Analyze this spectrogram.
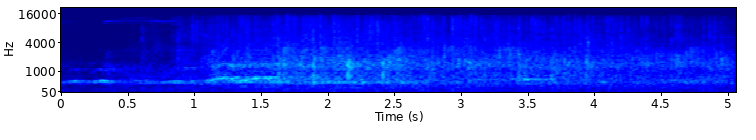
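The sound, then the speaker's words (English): An audience claps along to the words of a song in a steady, dense wash of applause that swells in after a brief quieter start and holds at a fairly loud level, with a faint voice underneath. “I pray that you're clapping to the words, if you can hear it over my accent.”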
